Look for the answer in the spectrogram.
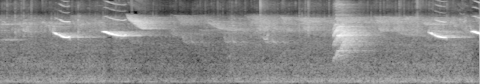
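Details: Pileated finch song: thin, high whistled notes, each sliding down, given at irregular intervals over a quiet background with a soft noisy burst in the middle.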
